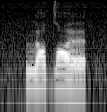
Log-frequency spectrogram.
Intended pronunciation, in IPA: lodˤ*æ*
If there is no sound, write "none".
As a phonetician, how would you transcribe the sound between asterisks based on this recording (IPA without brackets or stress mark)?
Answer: ɜ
